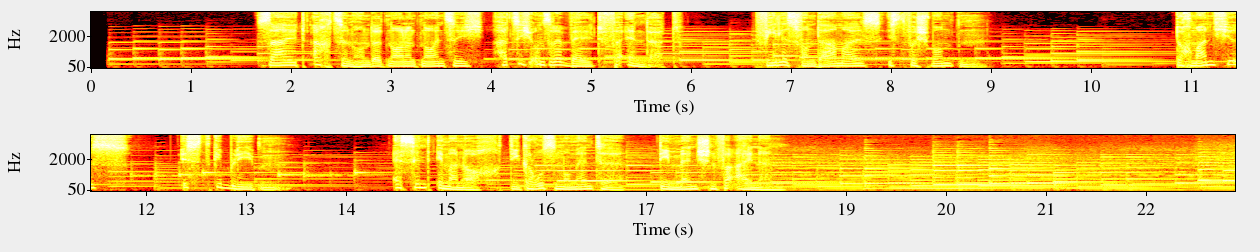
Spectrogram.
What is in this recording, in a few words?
voiceover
